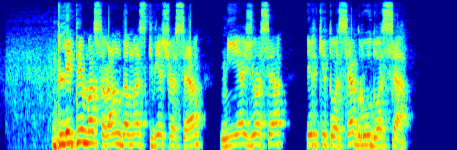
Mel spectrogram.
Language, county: Lithuanian, Kaunas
